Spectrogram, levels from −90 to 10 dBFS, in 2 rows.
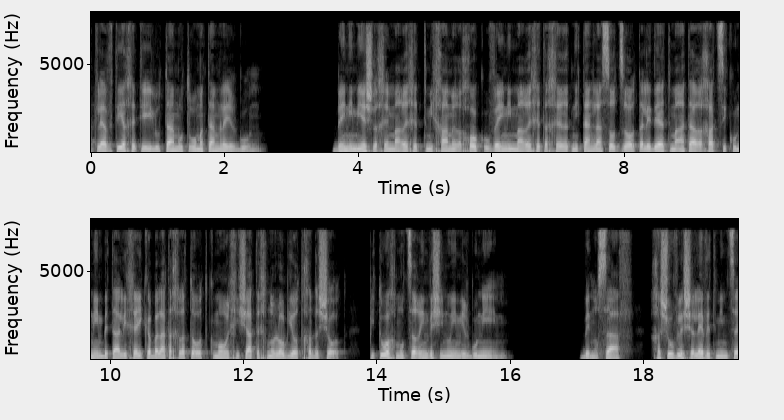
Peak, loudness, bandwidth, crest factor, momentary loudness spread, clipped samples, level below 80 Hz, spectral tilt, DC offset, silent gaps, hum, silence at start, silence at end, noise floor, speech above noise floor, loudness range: -4 dBFS; -20 LUFS; 7.6 kHz; 16 dB; 6 LU; under 0.1%; -46 dBFS; -6 dB/octave; under 0.1%; 2.72-3.51 s, 16.14-16.94 s; none; 0 s; 0 s; under -90 dBFS; over 70 dB; 3 LU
